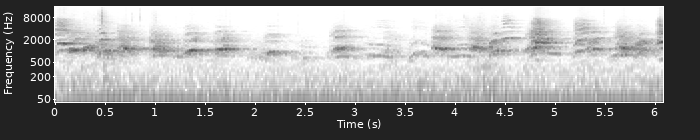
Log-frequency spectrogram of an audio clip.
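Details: Mixed-breed dog giving high, whining yips with tonal, wavering pitch, in short bursts separated by brief pauses over six seconds; a quiet indoor background with no other clear sounds.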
